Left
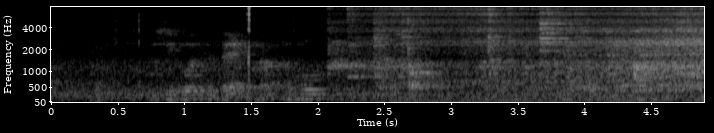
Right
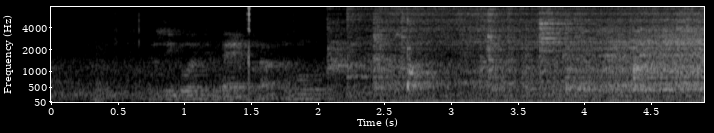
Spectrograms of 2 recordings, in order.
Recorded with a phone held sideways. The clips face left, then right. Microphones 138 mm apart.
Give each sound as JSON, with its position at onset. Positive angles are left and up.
{"t": 0.7, "sound": "a man speaking", "side_deg": -35, "distance_m": 2.0}
{"t": 2.1, "sound": "frying", "side_deg": -75, "distance_m": 1.1}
